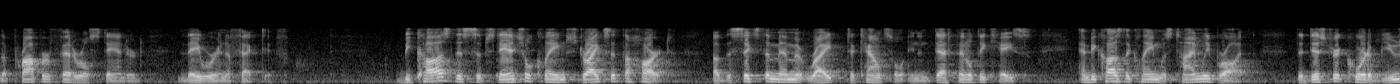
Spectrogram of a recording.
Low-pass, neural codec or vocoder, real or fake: 5.4 kHz; none; real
